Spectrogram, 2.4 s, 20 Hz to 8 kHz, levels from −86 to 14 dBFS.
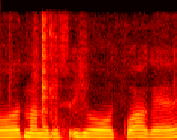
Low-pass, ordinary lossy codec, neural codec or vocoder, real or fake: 7.2 kHz; AAC, 48 kbps; none; real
